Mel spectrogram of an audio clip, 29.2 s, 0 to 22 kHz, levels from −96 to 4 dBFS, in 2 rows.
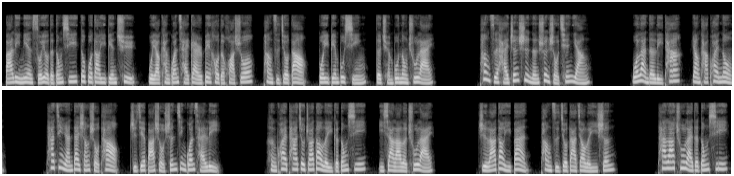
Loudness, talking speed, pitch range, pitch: -19 LUFS, 235 characters per minute, 185-235 Hz, 200 Hz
